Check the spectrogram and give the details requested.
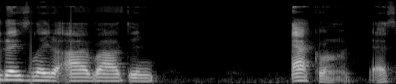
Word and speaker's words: Akron: I gave her the details, she gave me her blessings, and 2 days later I arrived in Akron, that's how you pronounce it, by Greyhound.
